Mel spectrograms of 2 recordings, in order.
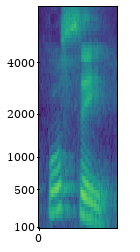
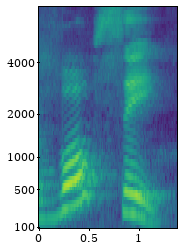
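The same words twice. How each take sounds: First: Said in the usual way. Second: "você" slowly split, vo-CÊ, leaning on CÊ; stress on last syllable. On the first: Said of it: "qual é a sílaba mais forte". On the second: Shown as a demonstration. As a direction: say "você" syllable by syllable to show the strong ending. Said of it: "pronunciamos a palavra você".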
